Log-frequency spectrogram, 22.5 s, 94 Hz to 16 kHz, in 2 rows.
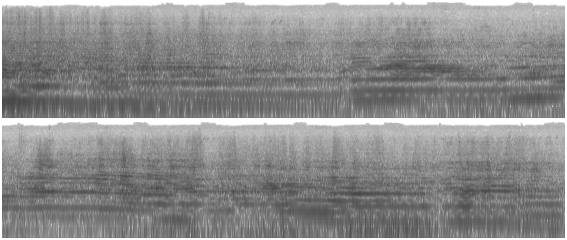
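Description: Single-cylinder two-stroke RCGF 55cc gas engine and propeller of a giant-scale RC aerobatic plane in flight. The note rises and falls with throttle changes and the plane's passes, with a sharp climb in pitch about seven seconds in and a drop near the end.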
